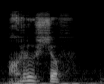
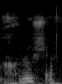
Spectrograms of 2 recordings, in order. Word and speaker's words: Khrushchev: Et c'est vraiment ch, donc un Khrushchev. Riche croche. Ah, et aussi à la fin, les V, en fait, quand ils sont en fin de phrase, enfin, fin de mot, se prononcent F. Donc, parce que c'est atténué par la fin de phrase, donc Khrushchev. Voilà, c'est cadeau!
